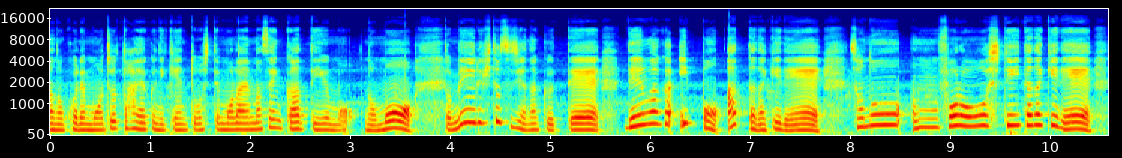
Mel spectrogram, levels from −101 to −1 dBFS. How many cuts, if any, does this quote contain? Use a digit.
1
